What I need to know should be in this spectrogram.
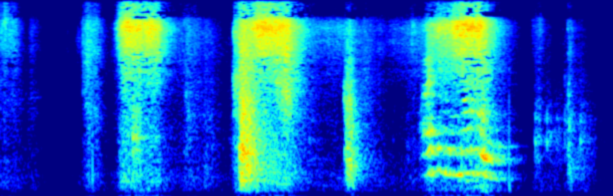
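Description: A floor pump hisses in short bursts as air is pushed through.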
